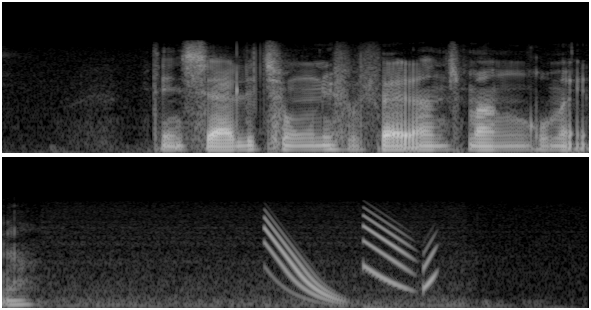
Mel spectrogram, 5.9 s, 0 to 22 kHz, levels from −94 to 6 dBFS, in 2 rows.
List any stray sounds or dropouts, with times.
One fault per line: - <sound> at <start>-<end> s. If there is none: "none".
- chirp at 4.3-5.1 s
